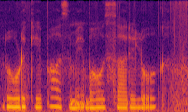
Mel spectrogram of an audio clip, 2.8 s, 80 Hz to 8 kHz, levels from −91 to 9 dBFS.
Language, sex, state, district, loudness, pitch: Hindi, female, Rajasthan, Jaipur, -16 LUFS, 215 Hz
